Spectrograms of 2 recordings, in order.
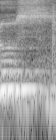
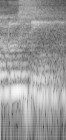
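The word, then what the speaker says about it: Luz: going to be called loose my name is loose it means light in Spanish it's no longer Lucy he was like BM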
